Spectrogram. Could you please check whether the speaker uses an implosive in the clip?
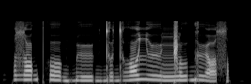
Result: yes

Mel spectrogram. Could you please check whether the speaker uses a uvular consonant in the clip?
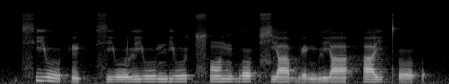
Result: no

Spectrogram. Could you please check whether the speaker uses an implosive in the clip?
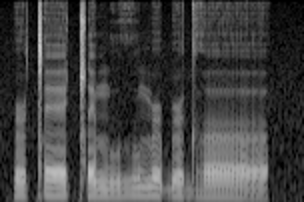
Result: yes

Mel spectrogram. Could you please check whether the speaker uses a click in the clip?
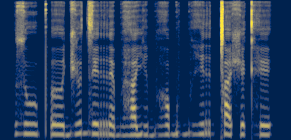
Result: yes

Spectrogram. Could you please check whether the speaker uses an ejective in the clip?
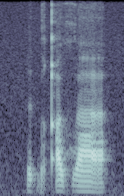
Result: yes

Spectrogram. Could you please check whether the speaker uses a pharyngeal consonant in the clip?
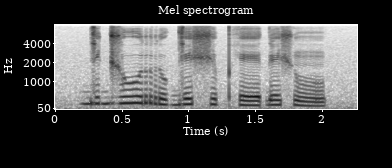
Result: no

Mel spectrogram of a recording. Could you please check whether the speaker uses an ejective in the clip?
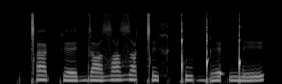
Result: no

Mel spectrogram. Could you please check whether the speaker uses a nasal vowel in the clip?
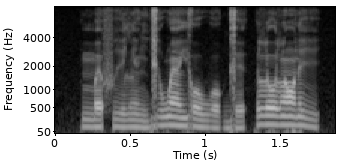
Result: yes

